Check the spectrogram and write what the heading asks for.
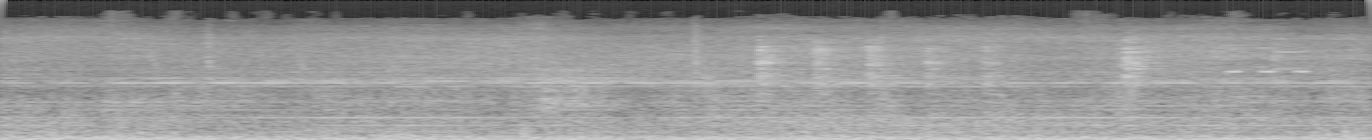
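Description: An engine running steadily: a heavy low rumble with a constant hum over it, and a few faint ticks about four seconds in.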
